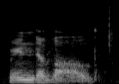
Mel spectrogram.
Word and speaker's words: Grindelwald: in The Wizarding World sometimes it's pronounced grindal sometimes that like in that W makes sound you think that's because someone read the name once and they were like that's two v's it must be V probably that adds up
